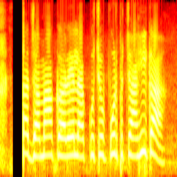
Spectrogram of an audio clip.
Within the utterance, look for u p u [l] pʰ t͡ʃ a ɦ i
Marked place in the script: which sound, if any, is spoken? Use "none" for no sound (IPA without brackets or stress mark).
ɾ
